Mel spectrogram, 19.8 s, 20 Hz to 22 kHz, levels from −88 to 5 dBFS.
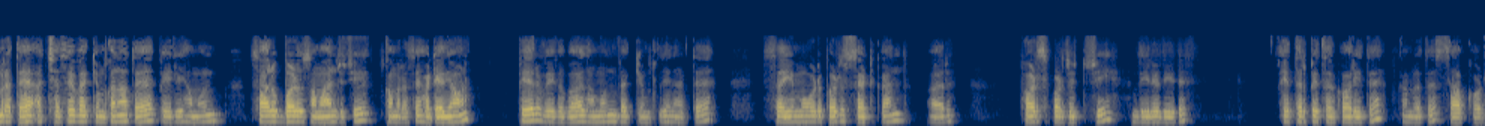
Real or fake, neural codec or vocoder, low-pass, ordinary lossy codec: real; none; 14.4 kHz; AAC, 24 kbps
